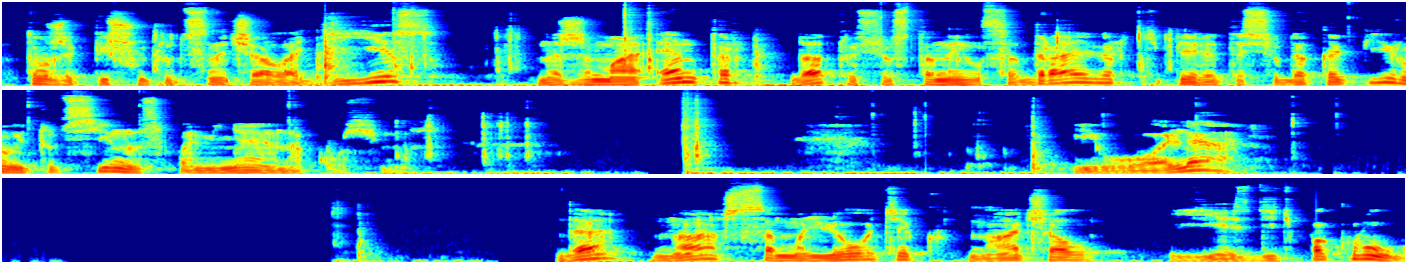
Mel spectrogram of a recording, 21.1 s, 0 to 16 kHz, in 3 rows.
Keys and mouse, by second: 4.5-11.1 drag, 11.4 middle click, 11.8 space, 12.5 middle click, 13.7-15.4 middle drag, 15.7 KP_7.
